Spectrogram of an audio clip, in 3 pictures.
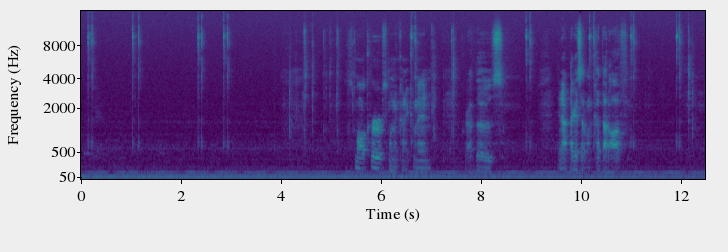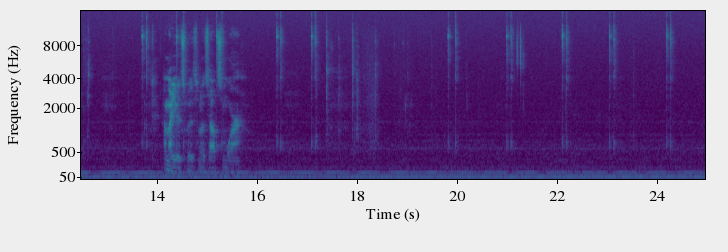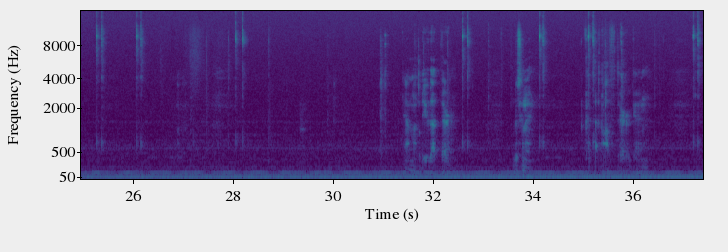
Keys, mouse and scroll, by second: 0.1 click, 1.0 click, 2.3 click, 2.8 click, 4.1-4.4 scroll up 1, 4.6 scroll up 2, 5.0-5.4 scroll down 4, 6.6 drag, 7.0 middle click, 8.9 click, 10.1 click, 11.9 click, 12.2 middle click, 13.7 drag, 14.4 click, 15.2 click, 16.4 click, 17.1 click, 17.4 scroll up 2, 18.0 middle click, 18.9 scroll down 1, 19.8 click, 21.0 click, 22.1 click, 23.0 click, 24.2 click, 25.3 click, 26.1 click, 28.0 right click, 32.6 click, 34.1 click, 35.1 click, 35.4 middle click, 35.7-37.2 scroll down 1, 37.2 drag.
